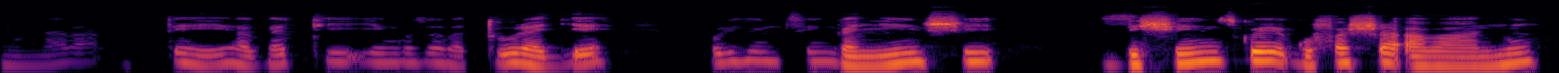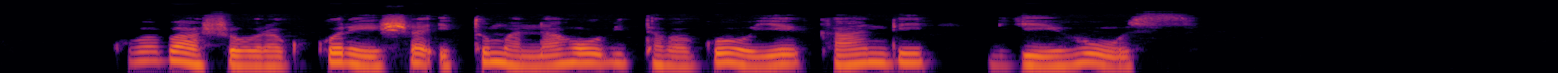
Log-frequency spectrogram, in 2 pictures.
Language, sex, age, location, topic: Kinyarwanda, female, 18-24, Nyagatare, government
